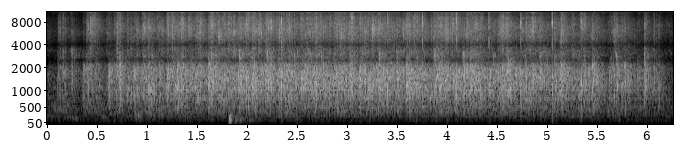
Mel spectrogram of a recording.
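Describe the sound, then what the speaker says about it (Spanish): A public dialogue audience applauds steadily and loudly for the full stretch, a dense wash of clapping with no speech over it. "el aplauso quiere decir que coincidimos"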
